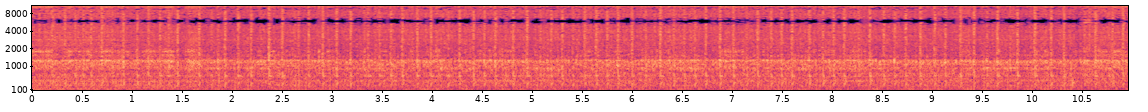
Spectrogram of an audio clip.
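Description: Piaggio Ape racing three-wheeler's small engine running steadily at low revs, picked up close by a camera mounted on the vehicle, as it moves off slowly.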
